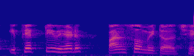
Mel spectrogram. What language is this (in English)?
Gujarati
